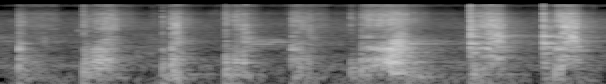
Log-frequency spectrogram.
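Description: Semolina being stirred as it dry-roasts in oil in a metal pan for sooji halwa. The utensil scrapes across the pan bottom in short strokes, about two a second.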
